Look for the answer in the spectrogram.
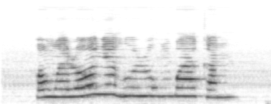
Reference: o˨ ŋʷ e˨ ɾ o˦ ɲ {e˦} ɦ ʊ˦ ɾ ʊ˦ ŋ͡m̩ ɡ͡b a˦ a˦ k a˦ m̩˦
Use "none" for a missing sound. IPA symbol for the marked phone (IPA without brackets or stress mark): e˦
